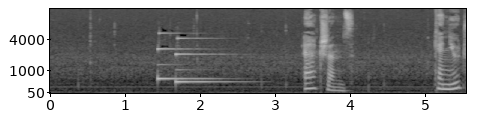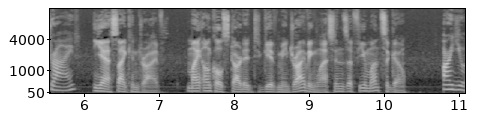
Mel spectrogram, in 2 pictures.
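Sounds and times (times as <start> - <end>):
two-note descending chime: 1.4 - 2.9.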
